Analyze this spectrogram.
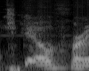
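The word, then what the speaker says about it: Ejiofor: played by uh Shiv, forgive me if I pronounce this wrong. Uh should we tell E- Ejirofer? Um It's just Ejirofer, yeah.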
